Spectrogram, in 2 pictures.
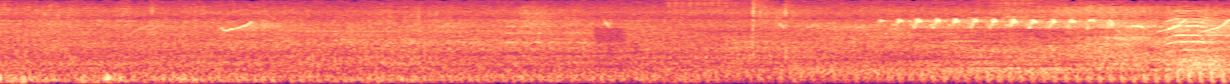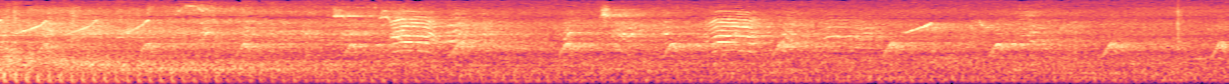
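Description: Small birds chirping and calling over a steady background hiss: a fast high trill about four and a half seconds in, then short rising and falling chirps, and a run of repeated short notes toward the end.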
